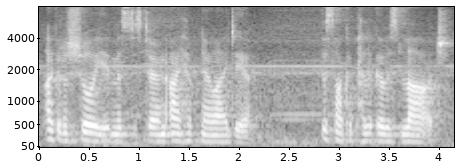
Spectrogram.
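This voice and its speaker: A woman's voice: deep voice, steady tone, fairly quick, noisy background, close to an everyday voice. A woman playing a guarded corporate executive in a video game, formal and evasive. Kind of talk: video game cutscene acting.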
